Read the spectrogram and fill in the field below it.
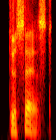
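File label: "desist", American English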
